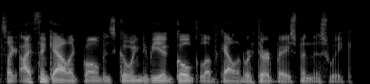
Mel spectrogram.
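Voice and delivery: dry, low, sarcastic deadpan. Speaker demonstrates their usual joking style: deadpan sarcasm. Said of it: "try and deadpan sarcasm".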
